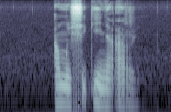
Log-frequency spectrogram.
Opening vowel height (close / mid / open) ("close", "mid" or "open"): open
